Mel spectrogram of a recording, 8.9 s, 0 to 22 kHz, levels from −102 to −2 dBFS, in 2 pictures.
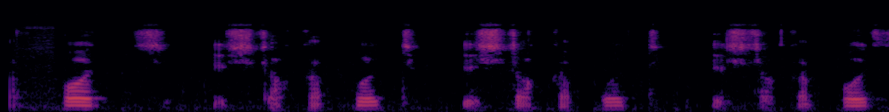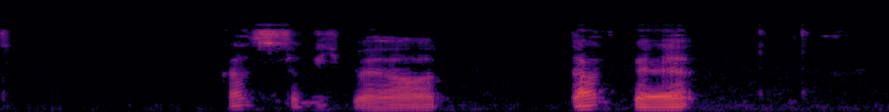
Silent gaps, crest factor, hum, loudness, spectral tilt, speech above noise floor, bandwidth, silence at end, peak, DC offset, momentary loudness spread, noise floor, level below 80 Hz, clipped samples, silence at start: none; 26 dB; none; -54 LUFS; -3 dB/octave; 32 dB; 13 kHz; 0.4 s; -30 dBFS; under 0.1%; 17 LU; -87 dBFS; under -90 dBFS; under 0.1%; 0.05 s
